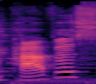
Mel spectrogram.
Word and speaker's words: Pavis: You say Pavis?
